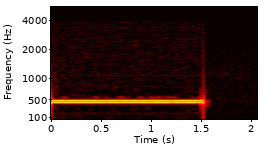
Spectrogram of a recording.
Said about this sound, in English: She's like totally not answering, and it does seem to be going to voice.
